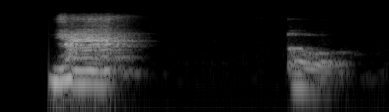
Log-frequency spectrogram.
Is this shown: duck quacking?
yes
